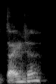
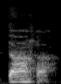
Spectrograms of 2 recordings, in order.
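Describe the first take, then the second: First: Data is said the non-Australian way. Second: Data is said the Australian way. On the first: The speaker calls it right. "the rest of the world says data" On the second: The speaker calls it wrong. "Australians pronounce incorrectly, like data"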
